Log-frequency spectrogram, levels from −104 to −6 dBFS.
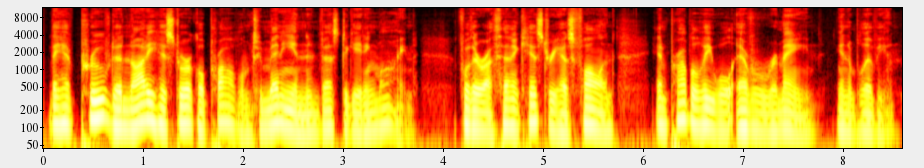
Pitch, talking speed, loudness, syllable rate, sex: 100 Hz, 175 wpm, -18 LUFS, 6.2 syllables/s, male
